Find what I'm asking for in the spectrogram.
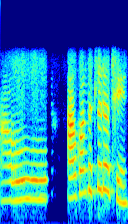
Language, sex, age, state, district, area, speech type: Odia, female, 18-30, Odisha, Kendujhar, urban, conversation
